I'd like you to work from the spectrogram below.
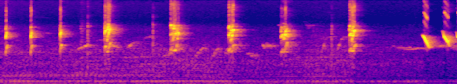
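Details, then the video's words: White-rumped shama song for masteran training of other birds; loud clipped chirps repeated roughly twice a second over a faint low hum, ending in a quick set of bright descending whistles. "PANCINGAN MURAI ¦ SHAMA BIRD"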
